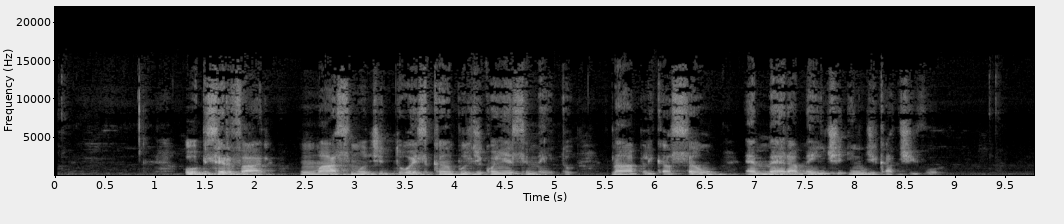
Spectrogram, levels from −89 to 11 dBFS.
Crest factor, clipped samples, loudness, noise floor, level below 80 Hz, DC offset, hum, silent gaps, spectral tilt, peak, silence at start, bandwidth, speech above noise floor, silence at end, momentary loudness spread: 20 dB; under 0.1%; -20 LUFS; -57 dBFS; -52 dBFS; under 0.1%; none; none; -5.5 dB/octave; 0 dBFS; 1.1 s; 15 kHz; 38 dB; 0.95 s; 20 LU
